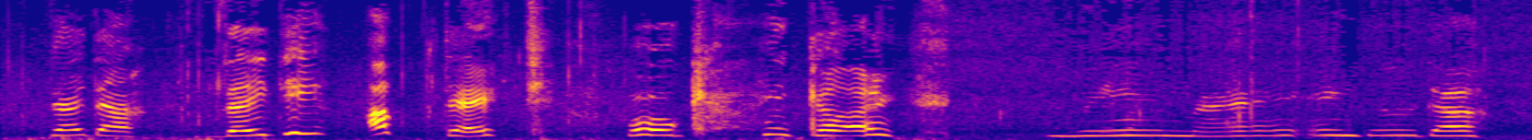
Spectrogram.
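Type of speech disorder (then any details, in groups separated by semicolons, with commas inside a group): Apraxia of speech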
